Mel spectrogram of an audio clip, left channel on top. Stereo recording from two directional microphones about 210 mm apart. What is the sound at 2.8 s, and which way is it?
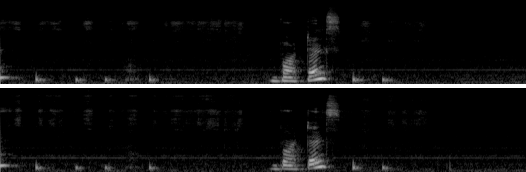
Speech, 35° left (ahead or behind).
